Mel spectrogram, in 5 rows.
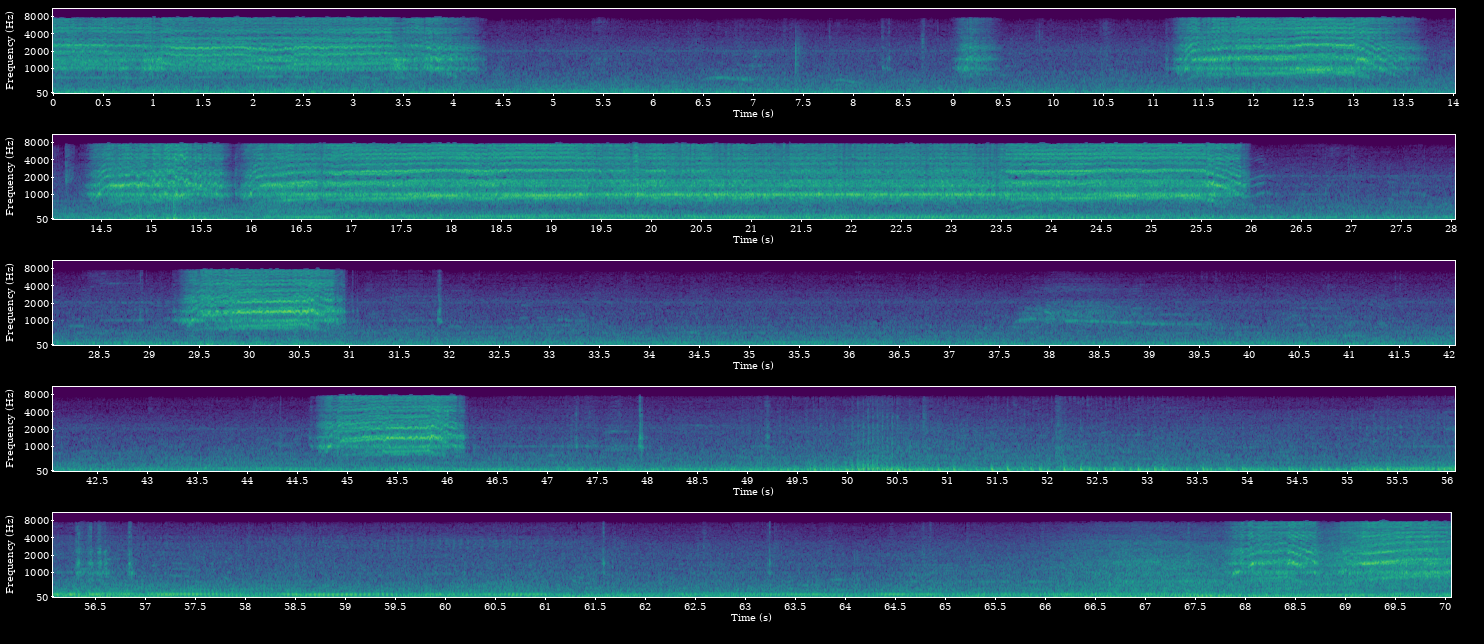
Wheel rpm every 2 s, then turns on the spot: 160, 160, 10, 0, 10, 30, 140, 100, 180, 230, 230, 230, 210, 10, 30, 80, 0, 0, 0, 0, 0, 0, 70, 40, 0, 0, 0, 0, 10, 0, 0, 0, 0, 0, 110.
26-28 30-32 46-48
